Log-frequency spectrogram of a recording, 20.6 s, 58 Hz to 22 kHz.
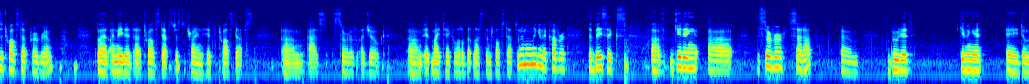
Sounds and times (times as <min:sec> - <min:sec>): Speech: 0:00.0 - 0:01.2, 0:01.9 - 0:17.2, 0:17.8 - 0:18.3, 0:19.2 - 0:20.5.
